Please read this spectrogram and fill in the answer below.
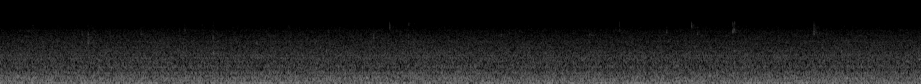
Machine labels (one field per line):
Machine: pump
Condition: normal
